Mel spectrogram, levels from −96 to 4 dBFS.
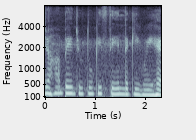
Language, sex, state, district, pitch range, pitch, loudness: Hindi, female, Uttarakhand, Uttarkashi, 175-200 Hz, 190 Hz, -17 LUFS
